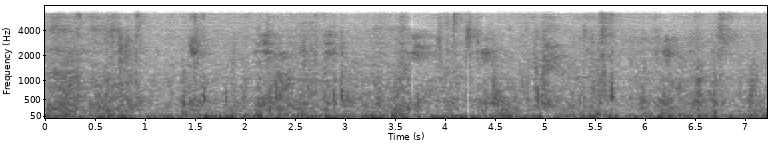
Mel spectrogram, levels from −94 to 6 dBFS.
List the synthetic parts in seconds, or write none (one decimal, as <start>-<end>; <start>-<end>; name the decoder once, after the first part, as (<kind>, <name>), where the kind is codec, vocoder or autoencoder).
0.0-7.2 (vocoder, WaveNeXt)

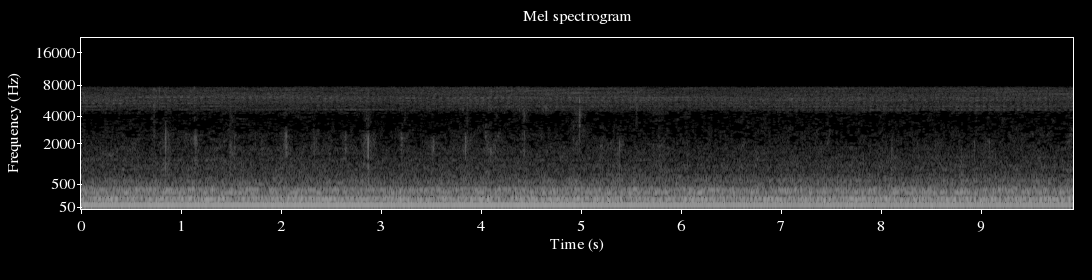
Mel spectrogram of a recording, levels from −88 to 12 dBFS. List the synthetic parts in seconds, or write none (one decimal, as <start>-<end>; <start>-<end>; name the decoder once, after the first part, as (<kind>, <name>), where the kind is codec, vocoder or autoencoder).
none

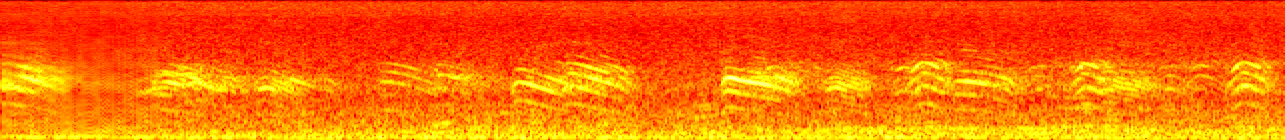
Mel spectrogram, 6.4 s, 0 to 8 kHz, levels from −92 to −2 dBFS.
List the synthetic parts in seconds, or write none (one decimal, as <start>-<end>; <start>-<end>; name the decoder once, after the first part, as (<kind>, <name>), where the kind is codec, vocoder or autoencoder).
0.0-0.8 (vocoder, Vocos)

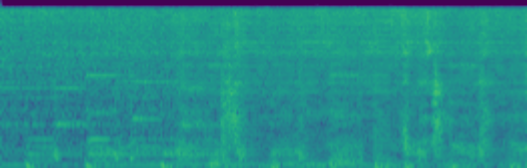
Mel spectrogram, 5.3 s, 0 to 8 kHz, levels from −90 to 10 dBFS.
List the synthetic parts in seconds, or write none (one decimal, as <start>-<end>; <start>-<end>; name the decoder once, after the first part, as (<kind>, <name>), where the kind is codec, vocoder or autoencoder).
1.7-5.3 (vocoder, WaveNeXt)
